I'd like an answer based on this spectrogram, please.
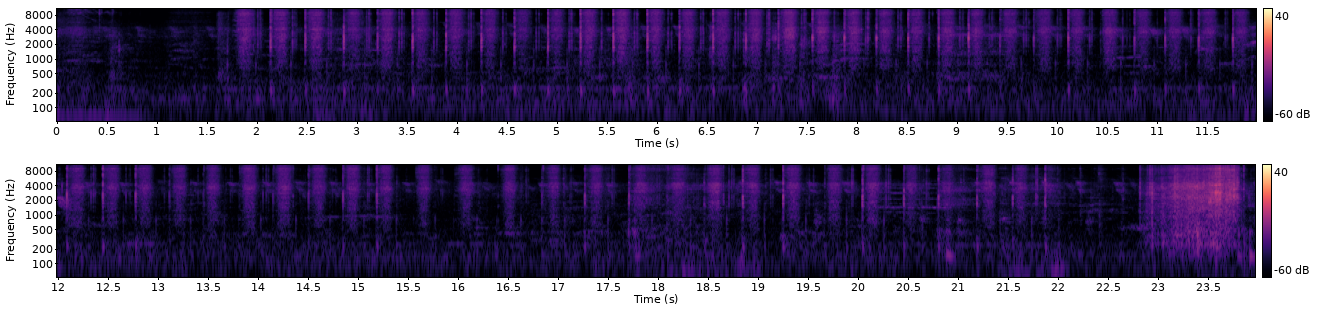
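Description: Plastic trigger spray bottle squeezed over and over, each pull giving a short hiss of mist, about three squirts a second, as potted jackfruit cuttings are misted. A louder burst of noise lasts about a second near the end.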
